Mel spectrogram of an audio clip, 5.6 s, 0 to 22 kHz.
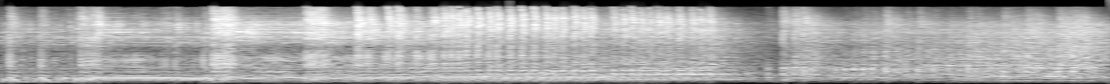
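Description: Big-bore 414cc two-stroke single of a Montesa VR360 motorcycle revving in several rising and falling sweeps as the bike pulls away, dropping off about three and a half seconds in.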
